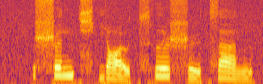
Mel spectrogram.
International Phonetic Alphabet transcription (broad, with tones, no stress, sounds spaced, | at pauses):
ʂ ə˥ n t͡ɕʰ j ɑ̰˨˩ ʊ̯ t͡sʰ ɹ̩˥ ʂ ɻ̩˨˩ t͡s a˥˩ n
